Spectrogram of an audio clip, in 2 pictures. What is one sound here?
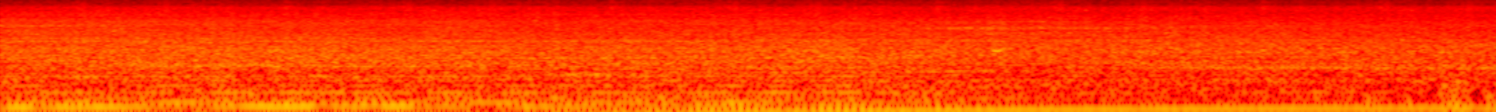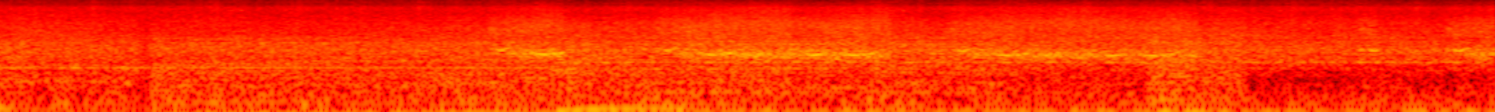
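A tank engine rumbles steadily as it drives along a road.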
